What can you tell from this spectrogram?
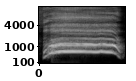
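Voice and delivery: sharp loud fake gasp of fright; mock gasp. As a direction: gasp as if the candle just lit. Candle lights up by itself.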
